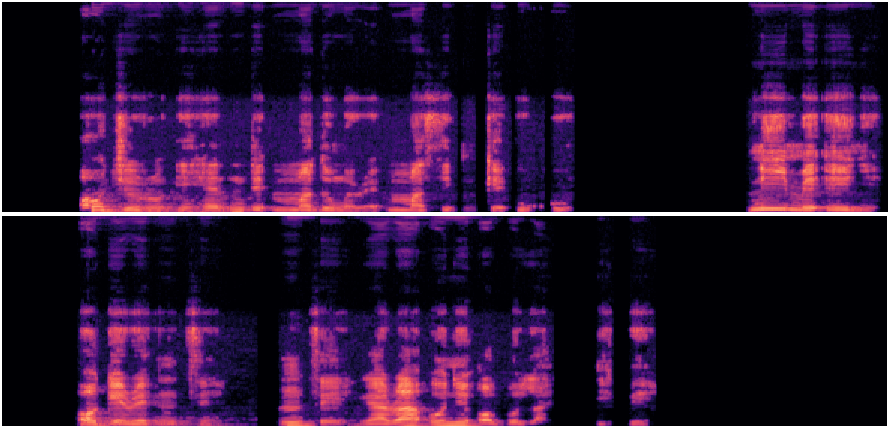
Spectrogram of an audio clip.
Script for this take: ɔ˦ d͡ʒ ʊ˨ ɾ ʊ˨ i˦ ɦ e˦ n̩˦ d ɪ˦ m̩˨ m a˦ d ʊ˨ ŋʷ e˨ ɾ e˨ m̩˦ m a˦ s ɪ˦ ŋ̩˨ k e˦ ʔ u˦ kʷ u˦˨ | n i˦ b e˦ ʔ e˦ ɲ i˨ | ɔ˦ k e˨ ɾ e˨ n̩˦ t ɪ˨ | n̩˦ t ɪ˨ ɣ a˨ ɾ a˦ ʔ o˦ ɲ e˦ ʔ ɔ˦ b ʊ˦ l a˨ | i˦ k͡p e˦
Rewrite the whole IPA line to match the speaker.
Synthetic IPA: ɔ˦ d͡ʒ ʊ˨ ɾ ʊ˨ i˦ ɦ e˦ n̩˦ d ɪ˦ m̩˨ m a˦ d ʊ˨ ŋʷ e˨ ɾ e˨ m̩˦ m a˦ s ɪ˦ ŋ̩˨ k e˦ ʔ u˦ kʷ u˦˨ | n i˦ m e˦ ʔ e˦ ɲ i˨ | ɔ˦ ɡ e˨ ɾ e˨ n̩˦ t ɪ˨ | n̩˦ t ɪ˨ ɣ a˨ ɾ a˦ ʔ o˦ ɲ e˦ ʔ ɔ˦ b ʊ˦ l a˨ | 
